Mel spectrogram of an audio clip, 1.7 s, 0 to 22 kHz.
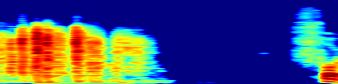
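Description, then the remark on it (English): Dice rattle and clatter across a table for a perception roll in a quick cluster of sharp clicks lasting under a second, then silence, then a brief voice at the end. “Oh, I rolled an 18!”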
